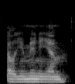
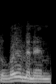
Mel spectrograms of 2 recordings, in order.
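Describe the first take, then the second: First: The word is said as aluminium. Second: The word is said as aluminum. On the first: "it's supposed to be pronounced" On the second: "used to pronounce it"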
